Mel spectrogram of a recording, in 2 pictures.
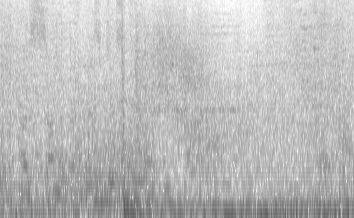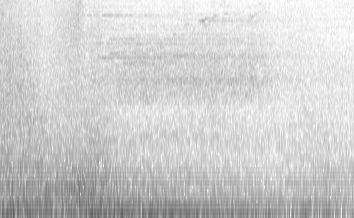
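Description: A video game explosion booms with a deep rumble.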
